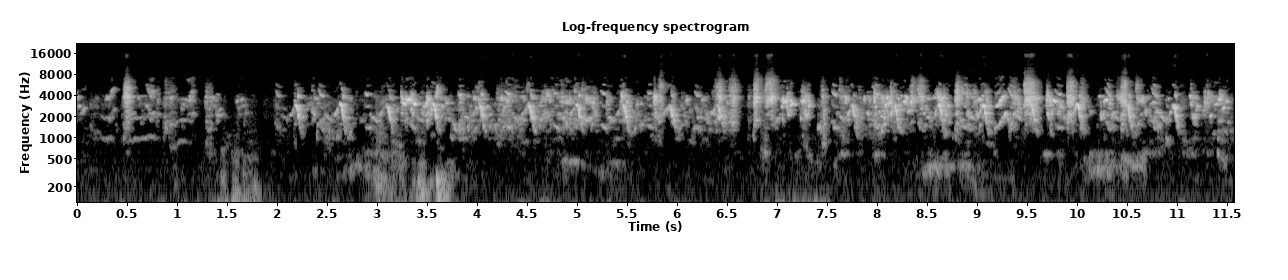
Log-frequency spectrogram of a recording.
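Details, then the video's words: Male cockatiel whistling and warbling to a female to stimulate mating. The song is a dense, chattering stream of high chirps and whistled notes, almost continuous after a brief pause near the two-second mark. "تغريد وتصفير ذكر كالوبسات للأنثى يحفزها للتزاوج"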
